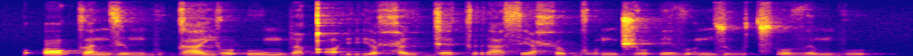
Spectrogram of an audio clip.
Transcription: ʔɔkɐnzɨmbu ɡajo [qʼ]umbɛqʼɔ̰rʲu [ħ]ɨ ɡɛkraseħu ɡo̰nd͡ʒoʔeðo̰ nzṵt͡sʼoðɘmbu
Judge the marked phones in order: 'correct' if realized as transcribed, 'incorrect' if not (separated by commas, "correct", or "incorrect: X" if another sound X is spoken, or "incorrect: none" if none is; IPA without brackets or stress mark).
incorrect: ʔ, correct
